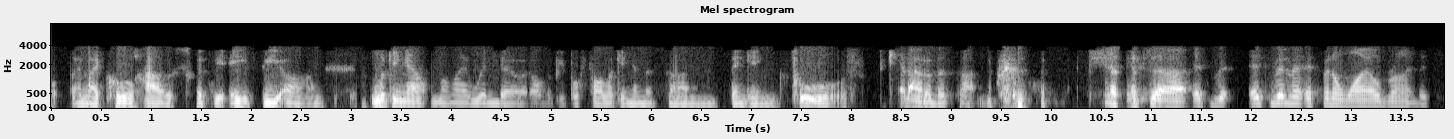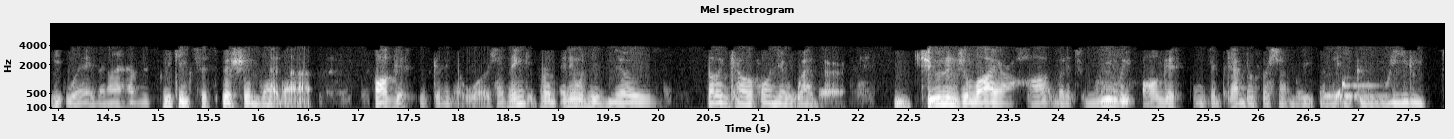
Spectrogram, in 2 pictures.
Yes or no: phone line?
yes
